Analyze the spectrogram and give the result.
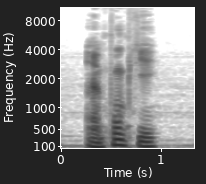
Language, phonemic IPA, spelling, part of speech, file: French, /pɔ̃.pje/, pompier, noun, Fr-pompier.ogg
- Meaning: 1. fireman, firefighter 2. blowjob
